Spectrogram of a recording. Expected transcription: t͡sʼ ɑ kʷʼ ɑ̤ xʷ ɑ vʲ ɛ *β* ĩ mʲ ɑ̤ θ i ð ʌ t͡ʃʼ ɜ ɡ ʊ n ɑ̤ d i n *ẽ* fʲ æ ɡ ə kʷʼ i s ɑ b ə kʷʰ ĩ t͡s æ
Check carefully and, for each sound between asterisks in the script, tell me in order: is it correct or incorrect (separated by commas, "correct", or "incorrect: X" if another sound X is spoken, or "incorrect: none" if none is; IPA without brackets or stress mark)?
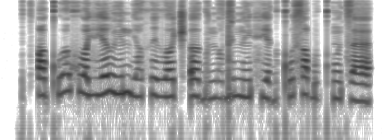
correct, incorrect: ĩ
